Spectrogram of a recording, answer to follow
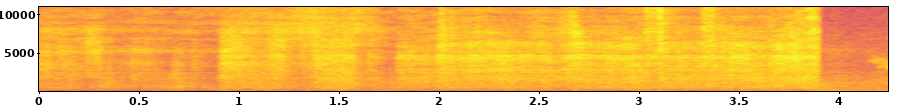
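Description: Steady hissing with short scratchy strokes from hand work at a workbench, cutting off abruptly near the end.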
